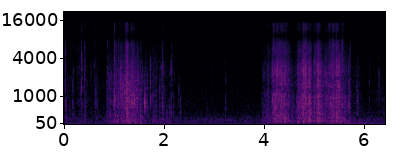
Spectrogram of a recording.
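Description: A foil-lined crisp packet crinkling as it is handled, in two spells: one about a second in and another about four seconds in, with a quiet stretch between.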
